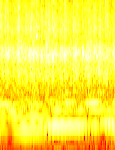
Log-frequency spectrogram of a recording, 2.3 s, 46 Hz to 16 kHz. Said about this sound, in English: Two Wednesday nights ago, the Holy Ghost came down in this church and filled over 50 people just like that with the baptism of the Spirit. Can you clap your hands and rejoice to that? That's good stuff.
